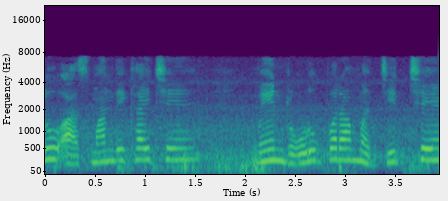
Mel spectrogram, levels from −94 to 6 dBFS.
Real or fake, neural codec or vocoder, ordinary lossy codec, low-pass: real; none; MP3, 48 kbps; 7.2 kHz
